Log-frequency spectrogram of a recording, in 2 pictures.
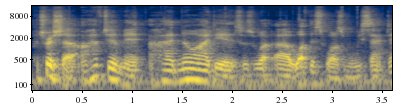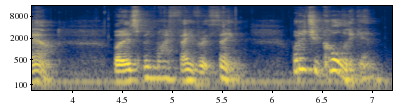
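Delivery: a lightly voiced Birmingham accent; older man with a fading Birmingham accent. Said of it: "asked Gerald in his fading Birmingham accent".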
